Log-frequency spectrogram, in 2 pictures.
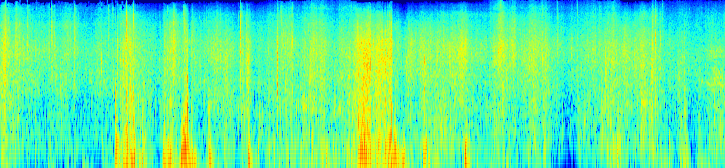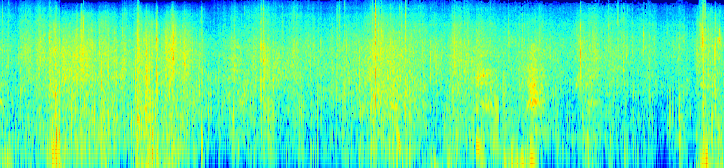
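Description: Leaves and branches rustle and scrape against a nylon jacket as someone pushes through dense brush.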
